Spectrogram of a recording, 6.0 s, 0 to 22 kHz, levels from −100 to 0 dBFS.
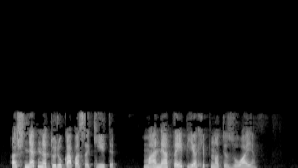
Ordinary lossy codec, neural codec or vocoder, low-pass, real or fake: MP3, 32 kbps; none; 7.2 kHz; real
